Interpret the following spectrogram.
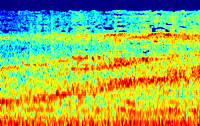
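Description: Electric motors and gearbox of a children's battery-powered ride-on buggy whining, rising steadily in pitch as it picks up speed, over the rumble of its plastic wheels on brick paving.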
